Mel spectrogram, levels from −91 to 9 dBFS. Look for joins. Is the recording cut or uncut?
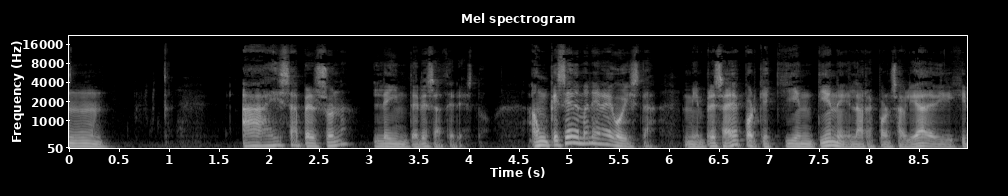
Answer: cut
